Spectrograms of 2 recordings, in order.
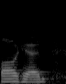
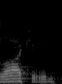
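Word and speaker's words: Loughead: little bit different uh back then it was l u g h h e a d sounds like lad they eventually changed the spelling because phonetically that says loed so the founders of our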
